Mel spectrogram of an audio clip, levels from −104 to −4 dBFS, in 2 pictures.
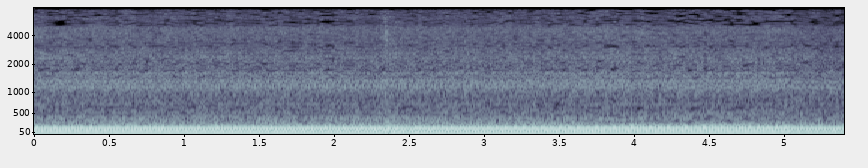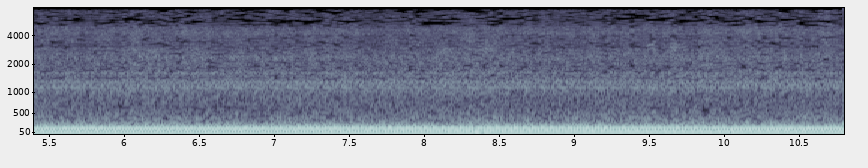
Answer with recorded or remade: recorded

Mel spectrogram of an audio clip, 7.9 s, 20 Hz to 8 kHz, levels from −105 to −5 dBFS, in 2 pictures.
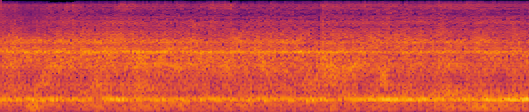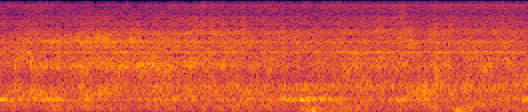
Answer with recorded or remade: remade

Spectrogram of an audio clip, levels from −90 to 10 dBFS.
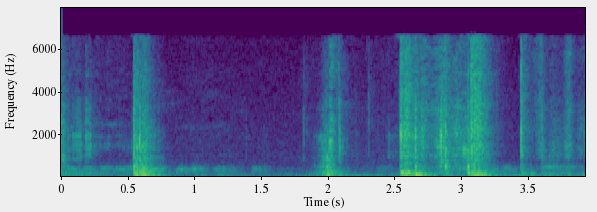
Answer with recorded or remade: recorded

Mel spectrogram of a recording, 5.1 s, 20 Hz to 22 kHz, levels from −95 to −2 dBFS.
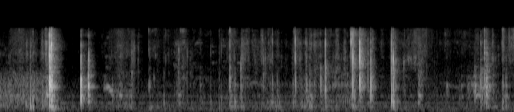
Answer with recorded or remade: recorded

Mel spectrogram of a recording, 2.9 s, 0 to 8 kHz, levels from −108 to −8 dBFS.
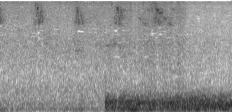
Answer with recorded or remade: recorded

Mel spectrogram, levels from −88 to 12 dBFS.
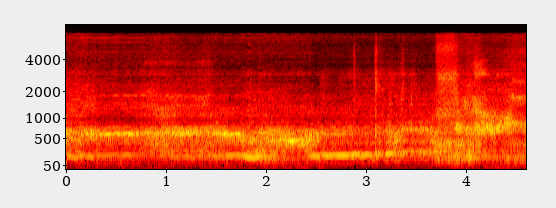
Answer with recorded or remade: remade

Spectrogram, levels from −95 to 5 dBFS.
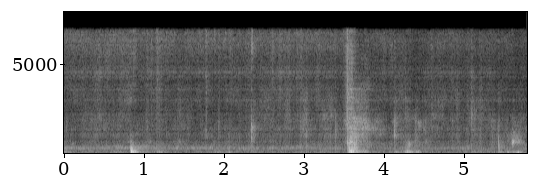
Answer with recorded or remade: remade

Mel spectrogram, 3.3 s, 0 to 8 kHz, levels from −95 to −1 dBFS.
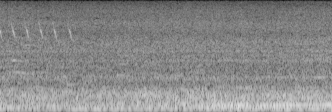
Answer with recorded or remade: recorded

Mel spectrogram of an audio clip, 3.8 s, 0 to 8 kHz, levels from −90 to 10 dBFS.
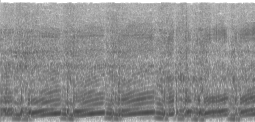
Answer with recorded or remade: recorded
